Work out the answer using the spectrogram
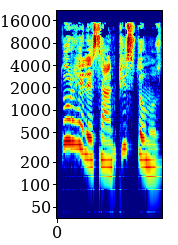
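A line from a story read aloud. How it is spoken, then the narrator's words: Shouting. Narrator (Turkish): diye bağırdı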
